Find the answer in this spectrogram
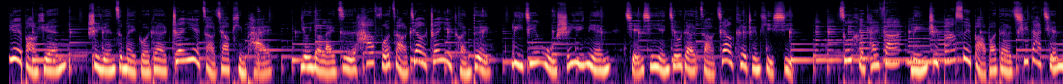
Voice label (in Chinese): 女 专题 儿童早教; 悦宝园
